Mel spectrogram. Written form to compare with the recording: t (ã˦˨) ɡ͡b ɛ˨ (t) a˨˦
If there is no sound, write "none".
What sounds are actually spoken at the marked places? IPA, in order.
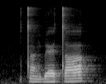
ã˨, t

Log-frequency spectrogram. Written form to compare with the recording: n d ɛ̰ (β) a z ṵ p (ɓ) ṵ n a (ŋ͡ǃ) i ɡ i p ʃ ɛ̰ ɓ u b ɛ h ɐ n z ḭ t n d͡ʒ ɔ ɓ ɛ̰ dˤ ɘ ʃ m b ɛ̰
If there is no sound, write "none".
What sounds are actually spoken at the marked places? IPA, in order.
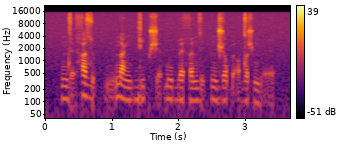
h, ɓ, ŋ

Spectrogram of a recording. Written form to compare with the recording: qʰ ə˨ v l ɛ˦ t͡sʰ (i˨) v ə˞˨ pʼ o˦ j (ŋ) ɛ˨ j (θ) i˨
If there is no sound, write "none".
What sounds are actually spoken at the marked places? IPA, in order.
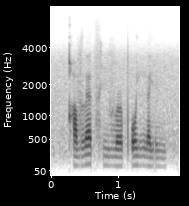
i˨, ŋ, ɾ

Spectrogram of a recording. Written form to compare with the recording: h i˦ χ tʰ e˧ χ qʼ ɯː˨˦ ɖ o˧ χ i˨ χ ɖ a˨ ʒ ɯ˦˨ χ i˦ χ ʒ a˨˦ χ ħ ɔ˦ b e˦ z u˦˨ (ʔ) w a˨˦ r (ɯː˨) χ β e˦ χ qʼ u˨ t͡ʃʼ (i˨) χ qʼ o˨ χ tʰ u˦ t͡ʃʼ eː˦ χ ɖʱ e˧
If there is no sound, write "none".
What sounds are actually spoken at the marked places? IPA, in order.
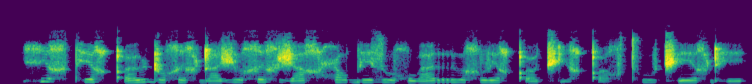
χ, ɯː˦, i˨

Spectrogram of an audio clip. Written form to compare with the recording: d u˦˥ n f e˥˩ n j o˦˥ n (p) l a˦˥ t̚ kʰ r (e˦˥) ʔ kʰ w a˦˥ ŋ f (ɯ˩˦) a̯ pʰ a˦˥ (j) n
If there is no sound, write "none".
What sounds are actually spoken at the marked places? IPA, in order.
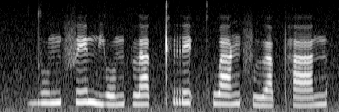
p, e˦˥, ɯ˧, none

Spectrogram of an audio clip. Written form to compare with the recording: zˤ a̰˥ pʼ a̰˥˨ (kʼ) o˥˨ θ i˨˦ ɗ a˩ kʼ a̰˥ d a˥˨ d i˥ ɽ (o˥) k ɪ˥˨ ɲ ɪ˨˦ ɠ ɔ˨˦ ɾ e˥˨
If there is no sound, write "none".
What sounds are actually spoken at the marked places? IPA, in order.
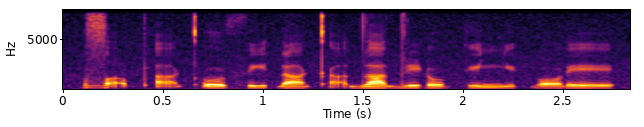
kʼ, o˨˦

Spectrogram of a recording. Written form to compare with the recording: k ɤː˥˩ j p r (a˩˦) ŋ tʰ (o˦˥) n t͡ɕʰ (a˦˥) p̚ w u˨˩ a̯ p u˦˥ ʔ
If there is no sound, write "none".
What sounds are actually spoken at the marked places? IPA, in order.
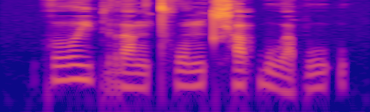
a˧, o˦˥, a˦˥

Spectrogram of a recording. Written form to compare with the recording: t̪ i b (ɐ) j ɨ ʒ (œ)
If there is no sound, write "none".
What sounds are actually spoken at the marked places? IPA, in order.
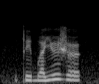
ɐ, ɵ

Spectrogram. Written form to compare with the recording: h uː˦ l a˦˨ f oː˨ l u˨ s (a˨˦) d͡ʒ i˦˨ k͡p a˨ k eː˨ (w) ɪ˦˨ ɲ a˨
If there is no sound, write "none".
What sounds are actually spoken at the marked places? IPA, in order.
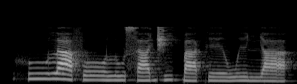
a˨˦, w

